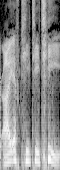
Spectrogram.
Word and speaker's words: IFTTT: IFTTT, if this, then that. Explain to our listeners what that means. – Yeah, so IFTTT, or to make it easy, we can just pronounce it as IFT.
